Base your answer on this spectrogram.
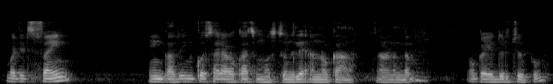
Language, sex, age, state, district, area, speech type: Telugu, male, 18-30, Andhra Pradesh, Nellore, urban, spontaneous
